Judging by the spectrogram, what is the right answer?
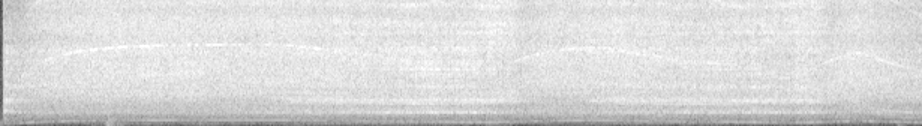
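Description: A handheld power tool with an abrasive cut-off wheel is cutting through the copper windings and steel core of a vacuum cleaner motor. It starts abruptly, and its whine dips and recovers several times as the wheel bites. It fades near the end.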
